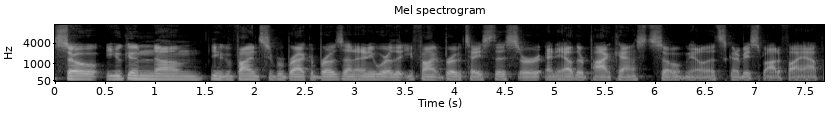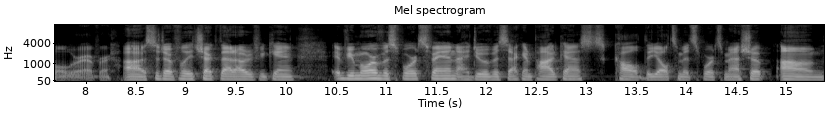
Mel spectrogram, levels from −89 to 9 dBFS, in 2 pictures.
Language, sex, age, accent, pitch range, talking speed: English, male, 20-39, American, 105-125 Hz, 235 wpm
